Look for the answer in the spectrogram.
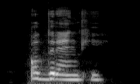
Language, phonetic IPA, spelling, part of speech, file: Polish, [ɔd‿ˈrɛ̃ŋʲci], od ręki, adverbial phrase, Pl-od ręki.ogg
